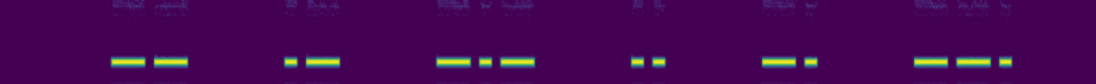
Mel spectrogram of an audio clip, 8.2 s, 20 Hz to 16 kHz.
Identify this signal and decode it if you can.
Morse code, heard as a keyed tone, about 15 wpm, spaced as for 8 wpm, 1000 Hz. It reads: MAKING
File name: qotdfiles / 8wpm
